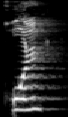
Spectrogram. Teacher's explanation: قاف لام پیش کل، یہاں قاف دو نقطوں والا قاف ہے جو حرف مستعلیہ میں بھی آتا ہے، اور اس قاف کو پر یعنی موٹا پڑھتے ہیں، اور یہ قاف حرف قلقلہ کا بھی ہے، یہاں پہ دو نقطوں والا۔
